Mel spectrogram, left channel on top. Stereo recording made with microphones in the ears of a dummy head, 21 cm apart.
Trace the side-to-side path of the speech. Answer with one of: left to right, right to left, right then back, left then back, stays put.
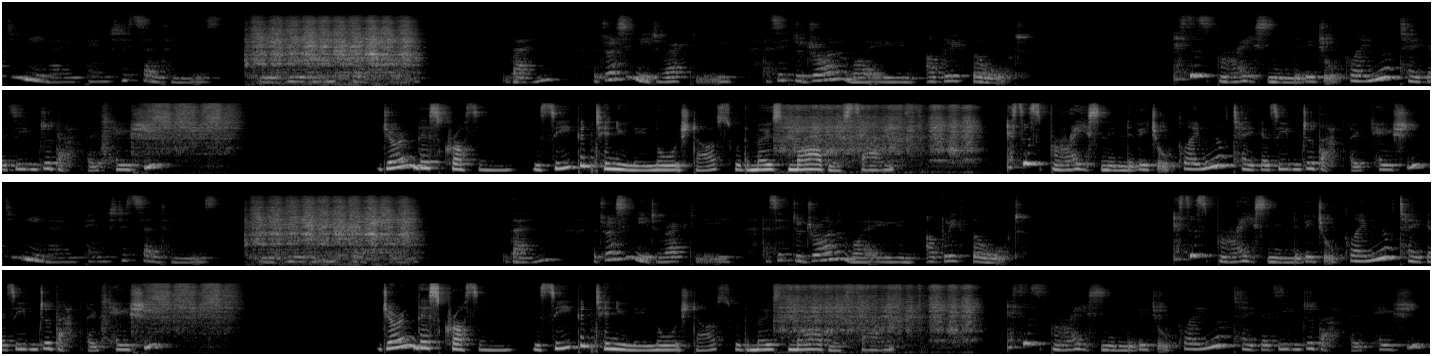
right to left.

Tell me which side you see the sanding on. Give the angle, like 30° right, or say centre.
10° right.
